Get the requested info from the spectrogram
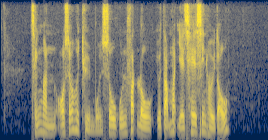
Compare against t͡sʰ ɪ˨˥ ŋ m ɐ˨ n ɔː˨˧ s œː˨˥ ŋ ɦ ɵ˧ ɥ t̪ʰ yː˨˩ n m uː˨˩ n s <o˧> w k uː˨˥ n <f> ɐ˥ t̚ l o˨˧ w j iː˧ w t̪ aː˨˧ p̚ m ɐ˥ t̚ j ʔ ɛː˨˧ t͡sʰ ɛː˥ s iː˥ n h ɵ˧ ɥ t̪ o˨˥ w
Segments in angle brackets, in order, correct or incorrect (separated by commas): correct, correct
